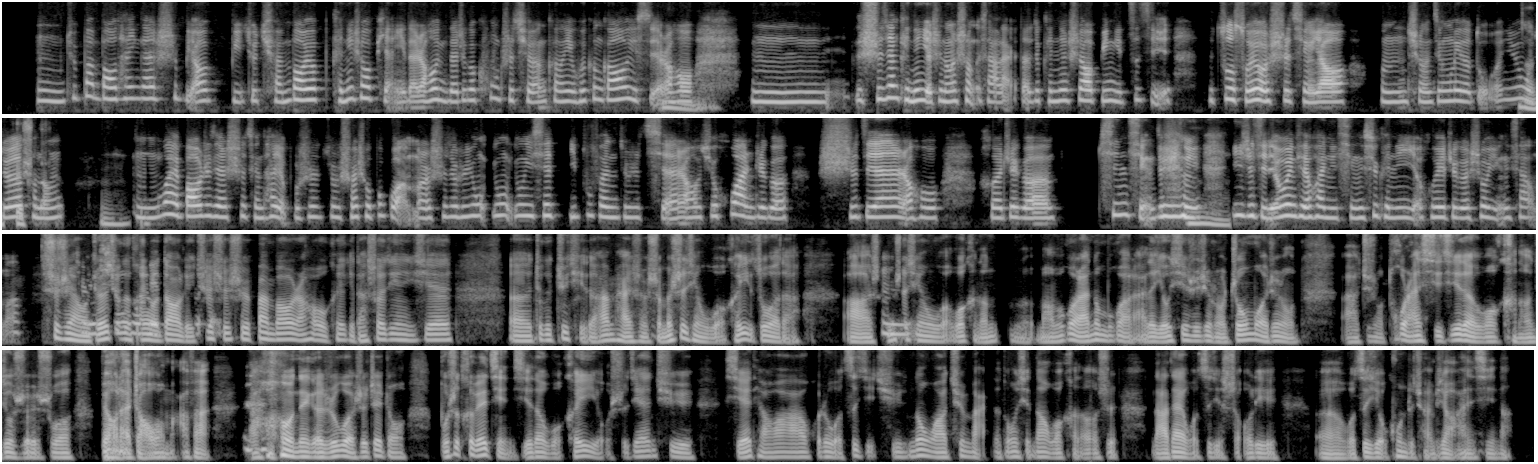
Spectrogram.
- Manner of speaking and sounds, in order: tapping; laughing while speaking: "就是你"; chuckle; laughing while speaking: "然后那"
- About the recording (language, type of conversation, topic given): Chinese, advice, 我怎样通过外包节省更多时间？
